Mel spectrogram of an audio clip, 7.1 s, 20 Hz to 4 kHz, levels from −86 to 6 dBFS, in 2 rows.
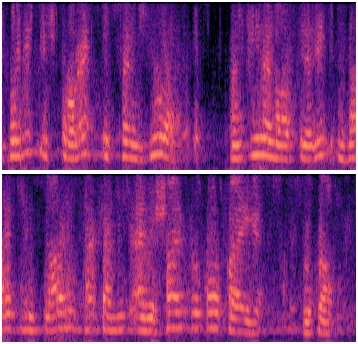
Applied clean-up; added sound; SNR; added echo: neural separator model SepFormer DNS4.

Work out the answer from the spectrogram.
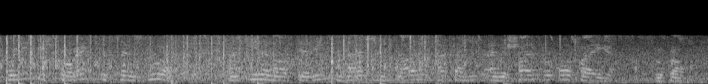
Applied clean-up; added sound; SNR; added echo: none; Bird; -2 dB; reverberation time 0.2 s.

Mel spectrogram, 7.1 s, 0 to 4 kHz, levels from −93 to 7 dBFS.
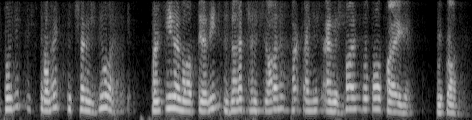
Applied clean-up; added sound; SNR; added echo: neural mask model DeepFilterNet 3.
